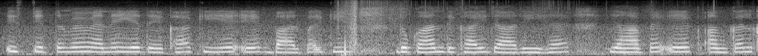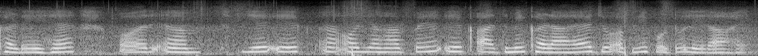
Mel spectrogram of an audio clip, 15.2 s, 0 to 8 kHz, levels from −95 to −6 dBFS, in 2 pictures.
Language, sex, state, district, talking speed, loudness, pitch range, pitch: Hindi, female, Delhi, New Delhi, 150 wpm, -20 LUFS, 210-235 Hz, 220 Hz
